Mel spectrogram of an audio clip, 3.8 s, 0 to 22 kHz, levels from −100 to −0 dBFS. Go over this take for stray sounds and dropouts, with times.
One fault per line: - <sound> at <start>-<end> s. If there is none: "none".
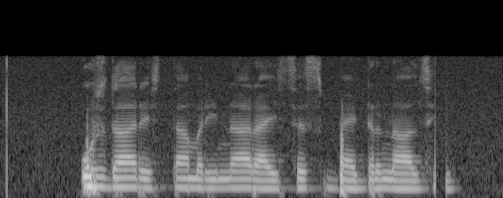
- dropout at 3.3-3.3 s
